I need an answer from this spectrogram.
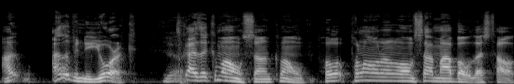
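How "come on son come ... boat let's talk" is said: put-on Southern accent. Recounting what a cop by his boat said to him, imitating a Southern accent. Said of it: "he had a southern accent".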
